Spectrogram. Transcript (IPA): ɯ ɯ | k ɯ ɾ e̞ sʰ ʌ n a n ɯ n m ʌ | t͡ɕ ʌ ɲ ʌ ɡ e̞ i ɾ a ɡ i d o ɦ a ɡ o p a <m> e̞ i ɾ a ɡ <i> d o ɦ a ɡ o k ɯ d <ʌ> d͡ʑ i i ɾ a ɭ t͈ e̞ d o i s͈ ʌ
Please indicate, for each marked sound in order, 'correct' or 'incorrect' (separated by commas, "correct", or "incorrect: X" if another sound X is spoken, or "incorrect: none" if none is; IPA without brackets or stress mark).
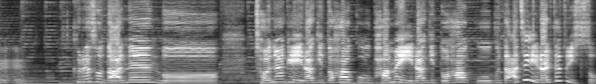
correct, correct, incorrect: a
